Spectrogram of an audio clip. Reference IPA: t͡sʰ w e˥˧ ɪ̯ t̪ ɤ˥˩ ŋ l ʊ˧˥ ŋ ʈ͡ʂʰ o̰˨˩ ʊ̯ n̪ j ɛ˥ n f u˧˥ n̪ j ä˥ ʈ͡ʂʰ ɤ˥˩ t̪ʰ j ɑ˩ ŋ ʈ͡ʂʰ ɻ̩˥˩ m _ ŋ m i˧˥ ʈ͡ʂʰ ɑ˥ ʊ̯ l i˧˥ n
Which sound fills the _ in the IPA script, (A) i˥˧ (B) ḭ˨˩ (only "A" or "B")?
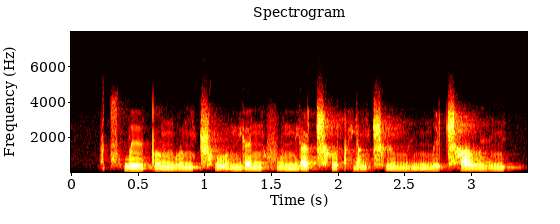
B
